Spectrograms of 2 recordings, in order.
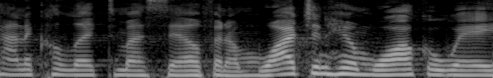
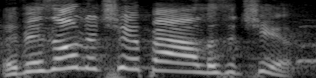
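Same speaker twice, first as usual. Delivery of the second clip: know-it-all; 8 semitones higher than usual. Retold or imitated. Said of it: "I said".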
